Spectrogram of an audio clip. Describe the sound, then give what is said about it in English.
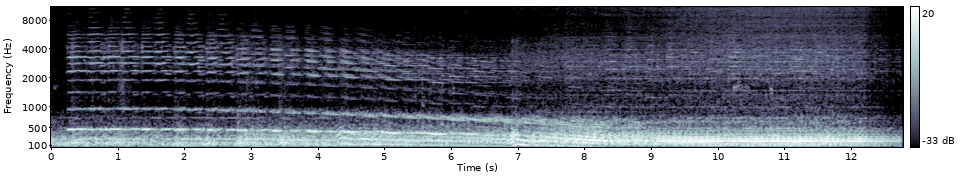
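A four-wheeler off-road vehicle's engine pulls up with a continuous buzzing drone, its pitch sliding down partway through as it slows, then settling into a steady, rough idle. “And Jeff pulls up on a four-wheeler now, because he has a lot of motorized off-road vehicles.”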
